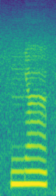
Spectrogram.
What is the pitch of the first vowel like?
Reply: high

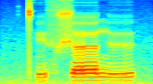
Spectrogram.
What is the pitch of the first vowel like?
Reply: rising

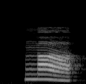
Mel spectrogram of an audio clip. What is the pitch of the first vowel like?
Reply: falling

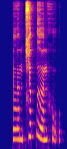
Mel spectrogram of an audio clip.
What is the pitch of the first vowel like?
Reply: low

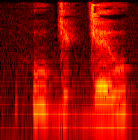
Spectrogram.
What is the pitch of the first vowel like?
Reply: falling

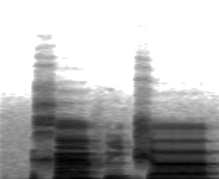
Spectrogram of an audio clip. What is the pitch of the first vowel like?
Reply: falling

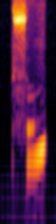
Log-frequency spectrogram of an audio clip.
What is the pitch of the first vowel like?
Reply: rising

